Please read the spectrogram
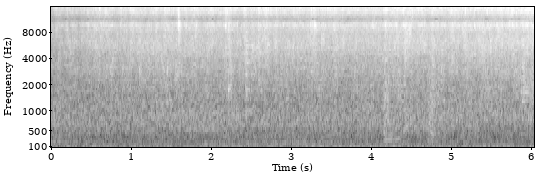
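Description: Chicken pieces sizzling in hot oil on a Blackstone flat-top griddle, a steady frying hiss that starts as they are tipped onto it.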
